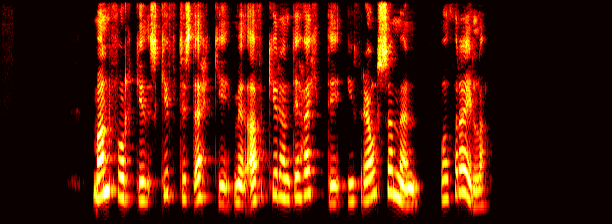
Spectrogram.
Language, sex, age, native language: Icelandic, female, 50-59, Icelandic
